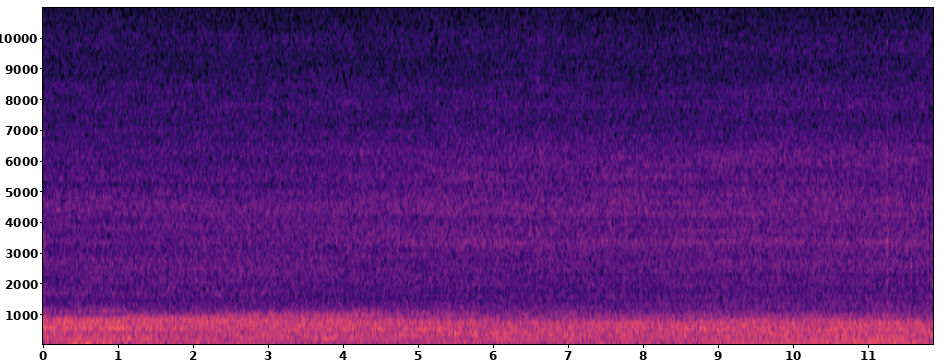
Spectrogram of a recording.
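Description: Car engine pulling hard under full throttle in fourth gear, heard from inside the cabin as a steady drone with tyre and road noise.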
